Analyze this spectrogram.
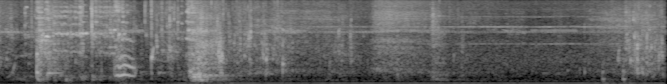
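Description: A metal bucket being hauled up a stone well by a rope over a pulley: water sloshes and drips from the bucket, with knocks and a few short squeaky glides near the start as the rope runs over the pulley.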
